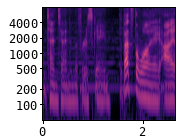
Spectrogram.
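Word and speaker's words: ガ: The G sound is always pronounced as hard G. Don't be tempted to pronounce it like a J.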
